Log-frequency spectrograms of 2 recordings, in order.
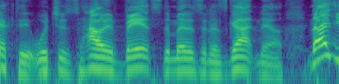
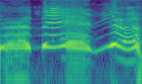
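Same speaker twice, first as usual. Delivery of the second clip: put-on tearful crying scream, higher and louder; 4 dB louder than usual. Retelling a man's outburst during sex: imitating crying and screaming. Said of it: "starts crying and screaming out".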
